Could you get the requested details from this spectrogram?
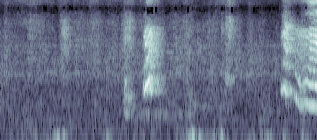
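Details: A two-and-a-half-month-old pet Alexandrine parakeet learning to talk gives two short, harsh, squeaky phrases, the last sliding downward, over a low background rumble.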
